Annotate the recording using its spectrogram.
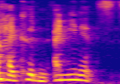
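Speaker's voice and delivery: plain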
